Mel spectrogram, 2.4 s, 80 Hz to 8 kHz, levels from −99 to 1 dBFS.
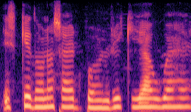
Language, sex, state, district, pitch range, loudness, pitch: Hindi, female, Jharkhand, Deoghar, 210-225 Hz, -16 LUFS, 220 Hz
